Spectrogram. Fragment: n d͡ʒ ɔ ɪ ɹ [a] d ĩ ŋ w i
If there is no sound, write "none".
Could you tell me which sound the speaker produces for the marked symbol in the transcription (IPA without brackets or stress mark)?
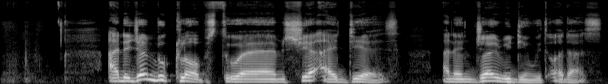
i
